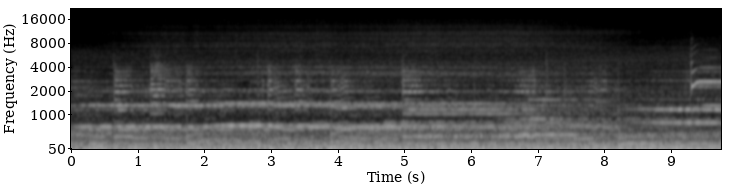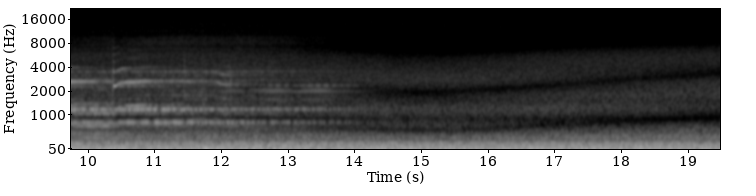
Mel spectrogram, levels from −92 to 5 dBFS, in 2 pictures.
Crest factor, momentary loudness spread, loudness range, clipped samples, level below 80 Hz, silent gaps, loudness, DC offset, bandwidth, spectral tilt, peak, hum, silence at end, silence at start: 14 dB; 3 LU; 3 LU; under 0.1%; -38 dBFS; none; -36 LUFS; under 0.1%; 13.5 kHz; -7.5 dB/octave; -18 dBFS; none; 0 s; 0 s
